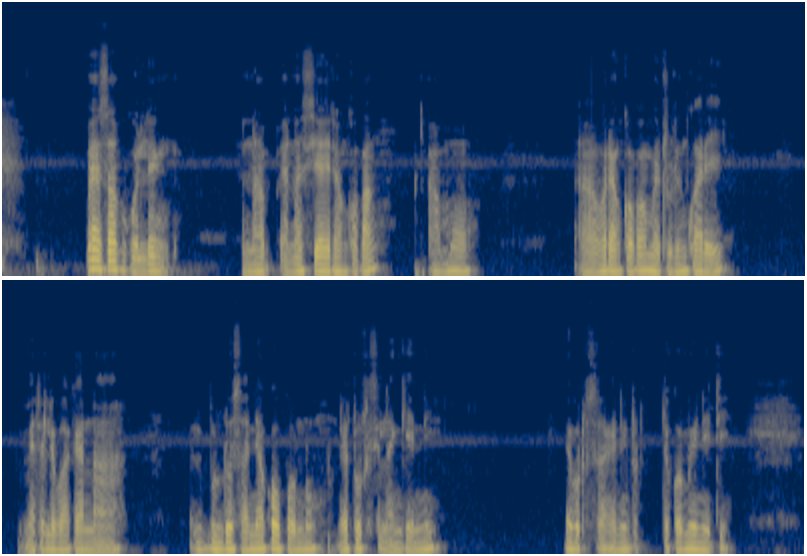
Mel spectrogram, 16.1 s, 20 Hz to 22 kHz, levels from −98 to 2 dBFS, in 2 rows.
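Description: Speech recording with no technical faults to point to. Nothing in the signal chain calls for a time stamp or a cause here.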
